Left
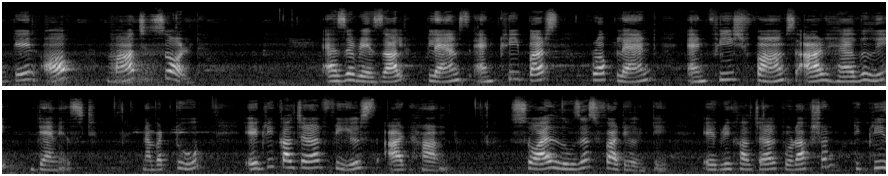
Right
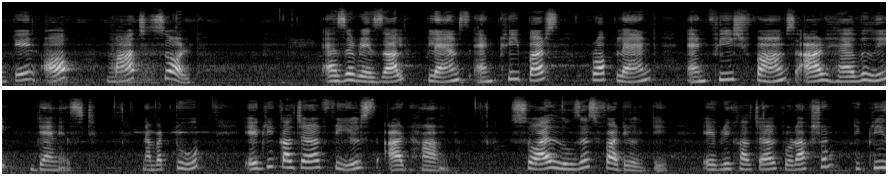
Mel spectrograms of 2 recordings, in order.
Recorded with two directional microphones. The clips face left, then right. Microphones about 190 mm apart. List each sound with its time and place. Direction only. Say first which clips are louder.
0.1 s a woman's voice: right 2 dB; 30° right (ahead or behind)
3.2 s a woman's voice: right 3 dB; 40° right (ahead or behind)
